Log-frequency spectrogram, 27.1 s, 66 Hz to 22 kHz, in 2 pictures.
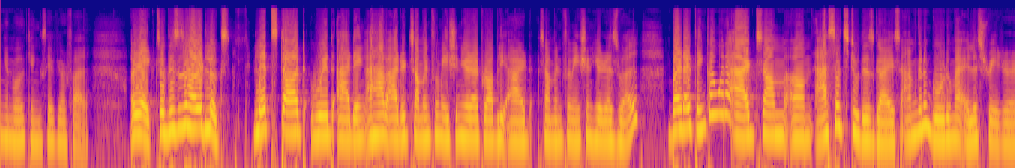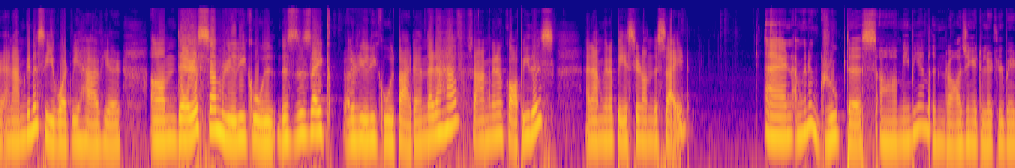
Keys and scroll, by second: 1.5 w, 5.5 w, 8.8 w, 20.0 super+c, 20.4 Escape, 21.1 super+v, 24.7 super+g.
